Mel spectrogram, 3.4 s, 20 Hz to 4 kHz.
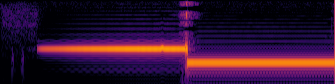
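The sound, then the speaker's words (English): A fire dispatch alert for a Crystal Lake residential fire alarm call on Amy Drive sounds: a loud, steady high tone held for about a second and a half, then a switch to a lower sustained tone. No voices. “341, do you want tones on that?”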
